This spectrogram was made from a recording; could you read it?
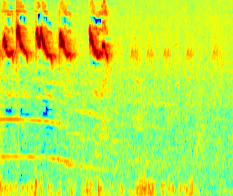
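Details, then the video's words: Female Oriental white-eye gives rapid, high, thin twittering notes in quick strings for over a second, then fading to softer chips over low rumbling background. "PLECI GACOR NGOTOT PENUH EMOSI | Chúa khuyên mái - khuyên mái kích trống siêu líu"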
